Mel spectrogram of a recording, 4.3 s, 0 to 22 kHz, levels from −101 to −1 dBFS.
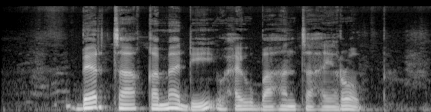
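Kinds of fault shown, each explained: No technical faults detected.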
